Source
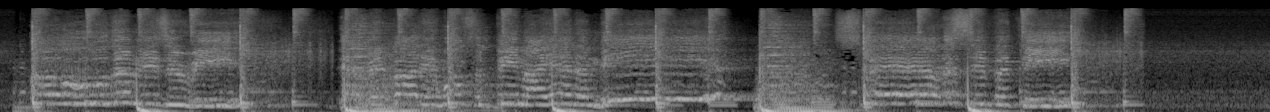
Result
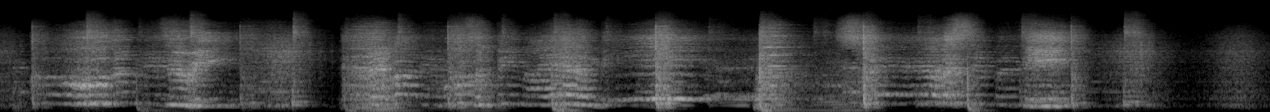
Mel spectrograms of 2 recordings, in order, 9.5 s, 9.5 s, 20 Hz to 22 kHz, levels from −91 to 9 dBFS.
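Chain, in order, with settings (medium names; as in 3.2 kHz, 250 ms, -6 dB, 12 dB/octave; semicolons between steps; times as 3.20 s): cabinet simulation 370–7500 Hz, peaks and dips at 390 Hz -7 dB, 700 Hz -6 dB, 1.3 kHz +3 dB, 5.8 kHz +4 dB; gated-style reverb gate 110 ms flat, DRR 1.5 dB; logarithmic tremolo 1.4 Hz, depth 19 dB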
